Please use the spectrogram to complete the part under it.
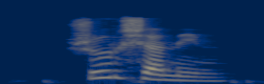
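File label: "шырсянін", Komi, female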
